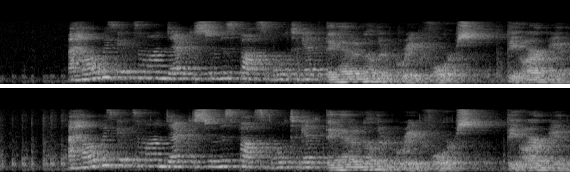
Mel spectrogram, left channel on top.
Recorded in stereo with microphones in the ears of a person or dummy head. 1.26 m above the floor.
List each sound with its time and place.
0.7 s a woman speaking: 25° right (ahead or behind), 0.7 m; by 3.2 s 40° right (ahead or behind), 1.0 m
3.3 s a man speaking: 15° right (ahead or behind), 1.0 m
